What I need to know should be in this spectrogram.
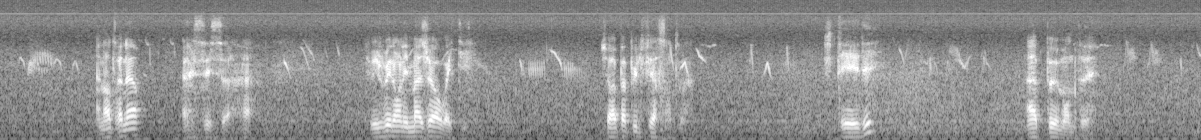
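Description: A second man answers with animation.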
